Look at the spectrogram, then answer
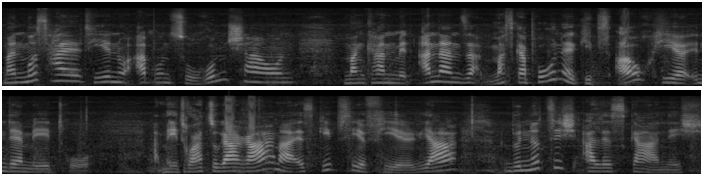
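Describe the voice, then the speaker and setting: A woman speaks at a very slow pace with very wide pitch swings and big swings in loudness, over light background noise. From Germany. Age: 50s. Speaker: vlogger; emigrant vlogger. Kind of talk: casual vlog monologue; casual vlog chat. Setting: sitting cross-legged on camera. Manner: chatty, with many fillers. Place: home room. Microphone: lapel.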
